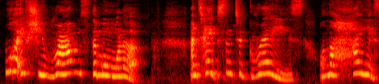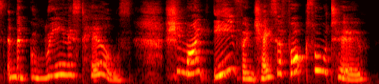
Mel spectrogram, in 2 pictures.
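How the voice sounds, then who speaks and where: A woman playing an earnest storybook sheepdog who worries about losing his place. His voice is high and bright, and it rises and falls in a lively way. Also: slow pace, exaggerated voice. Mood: worried. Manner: earnest, barking.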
